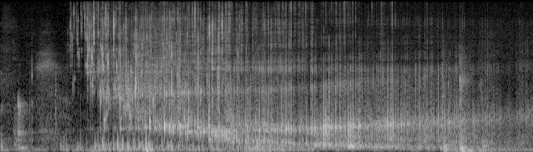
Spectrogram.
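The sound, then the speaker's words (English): A modern West Coast IPA from Coachella Valley Brewing Co. pours steadily into a glass for several seconds, a gurgling rush of liquid whose pitch slowly rises as the glass fills, with a few drips near the end. “Let's go ahead and get the pour and see what they got with the modern West Coast IPA.”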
